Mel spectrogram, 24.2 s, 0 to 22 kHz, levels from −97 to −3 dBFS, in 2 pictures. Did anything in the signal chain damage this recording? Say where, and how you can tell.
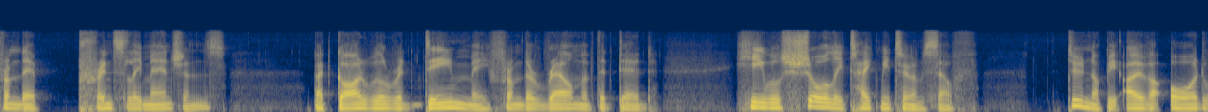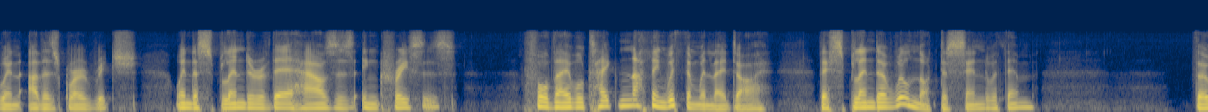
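No, the signal chain shows no damage: the speech carries the wideband telephone bandwidth of G.722 coding, with content reaching up to about 7.7 kHz and nothing above it, and any trace the codec leaves is faint at most.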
